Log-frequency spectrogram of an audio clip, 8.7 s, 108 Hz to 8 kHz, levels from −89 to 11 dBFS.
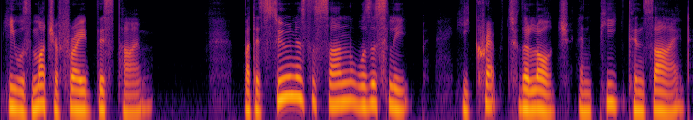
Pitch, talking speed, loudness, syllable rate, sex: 165 Hz, 150 wpm, -18 LUFS, 3.9 syllables/s, male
